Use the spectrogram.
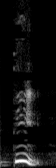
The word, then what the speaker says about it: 地: 多音字，这个字读哎地，土地的地，土也地啊，我们可以这么记，土也地，土地的地。它还有读音读的，哎，它也读轻声的的，是用力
